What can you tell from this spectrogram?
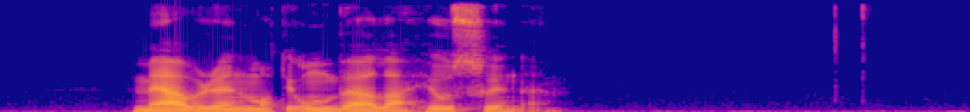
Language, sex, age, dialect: Faroese, male, 36-60, Norðurstreymoy/Eysturoy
